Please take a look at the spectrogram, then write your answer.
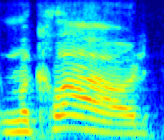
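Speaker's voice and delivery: usual speaking voice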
